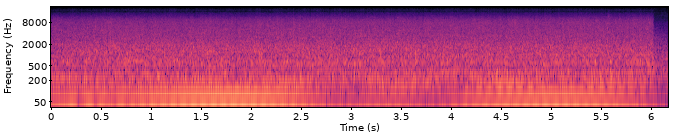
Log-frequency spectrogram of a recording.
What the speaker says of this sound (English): And the creek runs along here.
